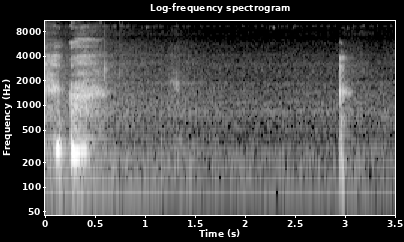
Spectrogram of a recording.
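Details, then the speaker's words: Two abrupt throat-like bursts, then after a pause a sharp brief click attributed to the neck, in a person with tics whose neck tics began minutes earlier; sudden involuntary vocal/motor tic sounds. "oh that was my neck this started a couple minutes ago and I don't know where it's coming from but I do have a guess"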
